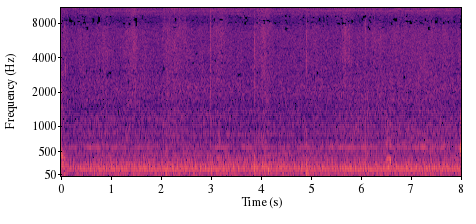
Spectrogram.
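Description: Electric inflation blower keeping an inflatable water slide up, running with a steady hum.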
